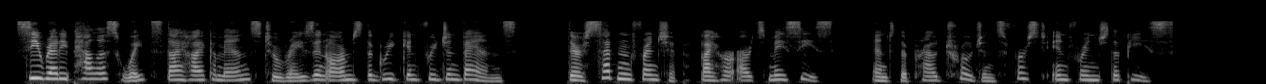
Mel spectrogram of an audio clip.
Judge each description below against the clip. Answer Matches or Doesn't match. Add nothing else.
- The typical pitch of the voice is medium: Doesn't match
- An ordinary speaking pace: Matches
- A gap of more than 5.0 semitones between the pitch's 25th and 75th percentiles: Doesn't match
